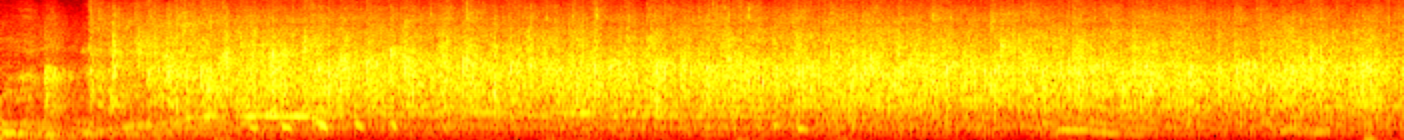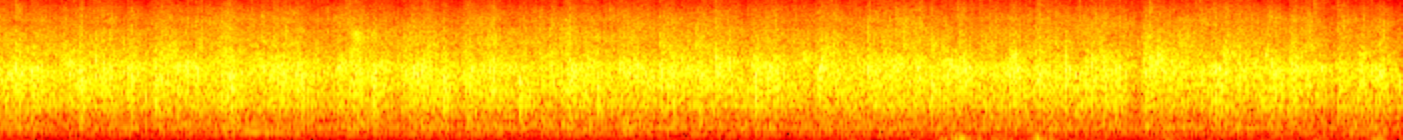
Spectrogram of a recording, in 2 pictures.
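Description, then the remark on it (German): Steady audience applause, a dense wash of many hands clapping at an even loudness for about fourteen seconds, with faint voices murmuring underneath. “Nein, ich gucke jetzt nicht hoch für den Applaus, aber vielleicht doch.”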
